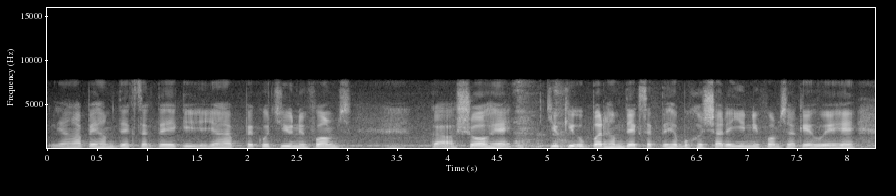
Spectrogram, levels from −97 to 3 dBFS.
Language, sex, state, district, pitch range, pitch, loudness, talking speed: Hindi, male, Assam, Hailakandi, 150-160 Hz, 155 Hz, -17 LUFS, 190 wpm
